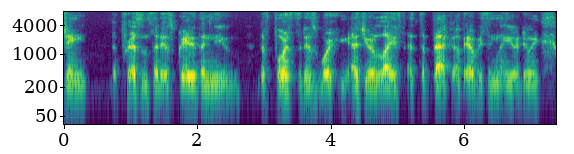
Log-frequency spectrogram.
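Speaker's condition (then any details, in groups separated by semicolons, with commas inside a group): Cerebral palsy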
